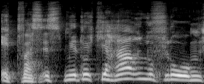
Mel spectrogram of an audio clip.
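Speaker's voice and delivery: shrill, very high, loud, frightened scream. Reading Annika's cry while groping through a dark tunnel, screaming in fear. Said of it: "schrie Annika. Die Angst war in ihrer Stimme zu hören".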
